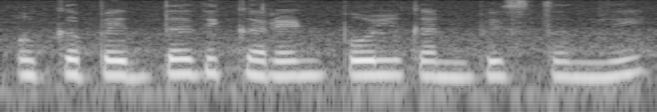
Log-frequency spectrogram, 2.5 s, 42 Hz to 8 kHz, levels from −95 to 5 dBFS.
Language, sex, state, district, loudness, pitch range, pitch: Telugu, female, Telangana, Hyderabad, -13 LUFS, 230-245 Hz, 235 Hz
